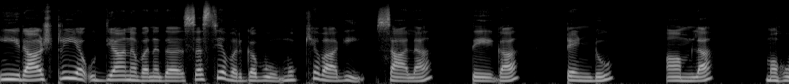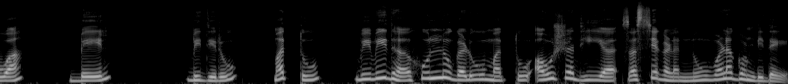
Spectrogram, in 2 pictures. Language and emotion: Kannada, neutral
